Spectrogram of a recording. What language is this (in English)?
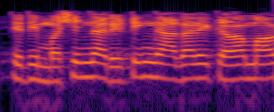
Gujarati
